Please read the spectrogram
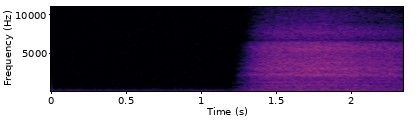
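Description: A man drawing a slow, deep breath in close to the microphone, starting about a second and a half in.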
